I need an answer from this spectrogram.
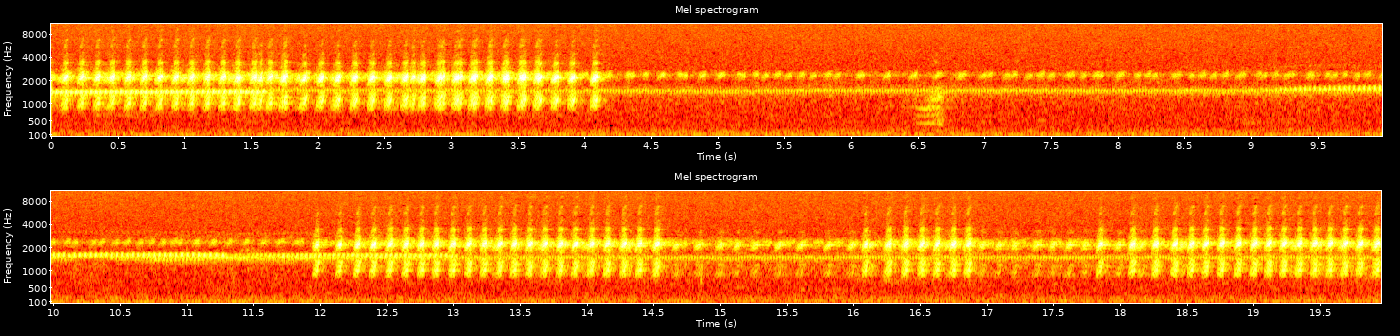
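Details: Tree frogs calling in a pond on a mid-April night in North-East Italy. Dense bursts of quick rasping pulses last several seconds, separated by a quiet gap. A continuous buzzing trill of mole crickets fills the background.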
